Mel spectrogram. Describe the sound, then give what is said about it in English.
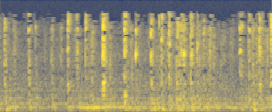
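A web address is typed on a computer keyboard in many quick, quiet keystroke clicks with an uneven, hurried rhythm and brief pauses. “Let me just type that in for you.”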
